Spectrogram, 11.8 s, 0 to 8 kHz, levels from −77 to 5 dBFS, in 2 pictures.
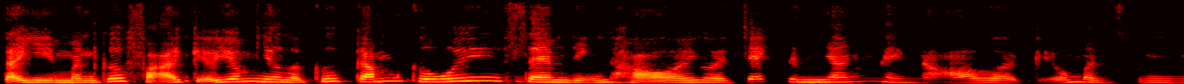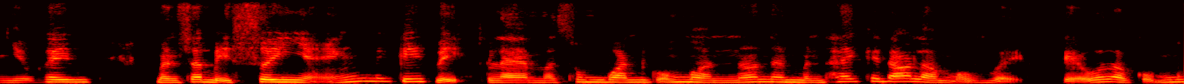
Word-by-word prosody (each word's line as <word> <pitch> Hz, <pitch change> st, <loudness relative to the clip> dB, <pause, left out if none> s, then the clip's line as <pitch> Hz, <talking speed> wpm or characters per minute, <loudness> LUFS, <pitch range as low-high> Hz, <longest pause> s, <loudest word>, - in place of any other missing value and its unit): tại -, -, +6 dB
vì 195 Hz, -1 st, +2 dB
mình 190 Hz, -1 st, +1 dB
cứ 280 Hz, +6 st, +4 dB
phải, 280 Hz, -, +3 dB
kiểu, -, -, 0 dB
giống 255 Hz, +6 st, +3 dB
như 250 Hz, -4 st, +3 dB
là, 200 Hz, -, +2 dB
cứ 270 Hz, +1 st, +2 dB
cắm 275 Hz, +6 st, +4 dB
cúi, 270 Hz, +5 st, +3 dB, 0.2 s
xem 220 Hz, -3 st, +5 dB
điện 185 Hz, 0 st, -3 dB
thoại 165 Hz, +6 st, +2 dB
rồi 190 Hz, -3 st, -2 dB
check 250 Hz, +1 st, -5 dB
tin 225 Hz, -3 st, 0 dB
nhắn 225 Hz, +6 st, -3 dB
này 215 Hz, -6 st, -8 dB
nọ, 180 Hz, +2 st, -6 dB
rồi, 185 Hz, -3 st, -4 dB
kiểu, 210 Hz, -, -9 dB
mình 215 Hz, -6 st, -4 dB
x 180 Hz, -, -25 dB
ừm, 185 Hz, 0 st, -13 dB
nhiều 180 Hz, -1 st, -8 dB
khi 220 Hz, -1 st, +3 dB, 0.4 s
mình 180 Hz, -1 st, 0 dB
sẽ 230 Hz, -, +3 dB
bị 185 Hz, -5 st, +2 dB
suy 220 Hz, +4 st, +4 dB
nhãng 220 Hz, +6 st, -1 dB
mấy 280 Hz, -1 st, -5 dB
cái 260 Hz, 0 st, 0 dB
việc -, -, 0 dB
làm 170 Hz, -3 st, 0 dB
mà 175 Hz, -, -5 dB
xung 215 Hz, +3 st, -1 dB
quanh 210 Hz, 0 st, +2 dB
của 230 Hz, -, -3 dB
mình 205 Hz, -5 st, +1 dB
á, 220 Hz, +2 st, +1 dB
nên 225 Hz, -3 st, +1 dB
mình 185 Hz, -, -3 dB
thấy 255 Hz, +2 st, -3 dB
cái 275 Hz, 0 st, -4 dB
đó 265 Hz, +1 st, +3 dB
là 220 Hz, -6 st, +1 dB
một 165 Hz, -3 st, -6 dB
việc, -, -, -5 dB, 0.2 s
kiểu -, -, -1 dB
là, 225 Hz, -2 st, +2 dB
cũng 220 Hz, +4 st, -4 dB
215 Hz, 275 wpm, -28 LUFS, 185-245 Hz, 0.4 s, tại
